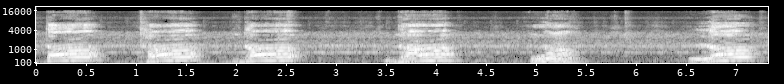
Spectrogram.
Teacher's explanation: ह्रस्व लिड़ी, दीर्घ लिड़ी, त, थ, द, ध, न, ल और दंत स दांत से बोले जाते हैं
